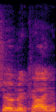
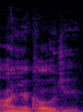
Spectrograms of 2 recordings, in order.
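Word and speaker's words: Ayanokōji: I'm gonna call this nigga Ayanokoji, but I'm skipping a syllable. Ayanokoji.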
